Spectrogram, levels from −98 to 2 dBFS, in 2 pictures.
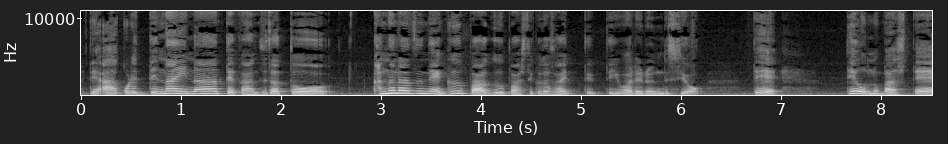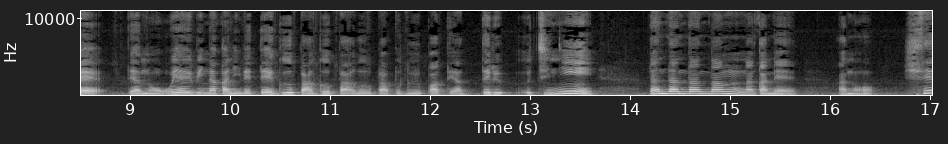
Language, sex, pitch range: Japanese, female, 180-290 Hz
